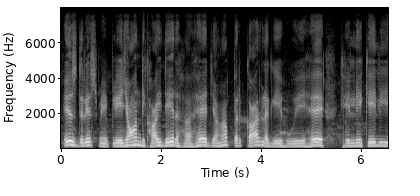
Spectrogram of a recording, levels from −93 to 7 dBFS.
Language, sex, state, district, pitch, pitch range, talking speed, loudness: Hindi, male, Jharkhand, Ranchi, 165 Hz, 145-180 Hz, 165 wpm, -15 LUFS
